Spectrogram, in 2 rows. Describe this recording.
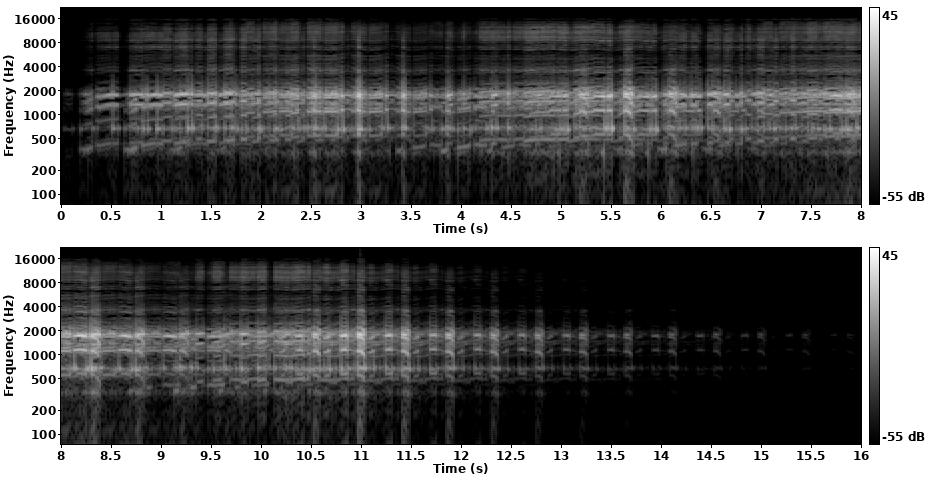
Skidding Scream 90bpm
My brother shouting into a tin can
gated, loop, Scream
